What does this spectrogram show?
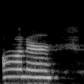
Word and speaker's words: honor: But it's funny because a lot of those words get mispronounced, like honor. People say honor instead of honor, and hour instead of hour.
